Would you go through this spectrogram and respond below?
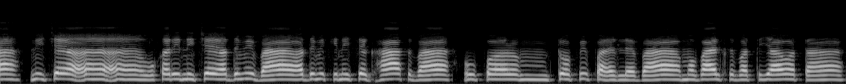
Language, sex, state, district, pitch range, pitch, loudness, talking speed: Bhojpuri, female, Uttar Pradesh, Ghazipur, 220-240 Hz, 230 Hz, -19 LUFS, 150 wpm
